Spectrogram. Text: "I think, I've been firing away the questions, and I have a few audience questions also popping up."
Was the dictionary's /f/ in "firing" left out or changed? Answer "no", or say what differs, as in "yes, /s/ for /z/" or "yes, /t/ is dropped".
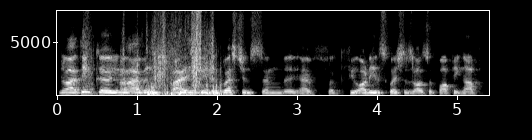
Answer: yes, /p/ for /f/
